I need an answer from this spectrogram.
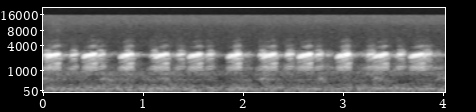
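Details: Steady series of short, rasping frog croaks, close to three per second, from rice paddies being prepared for farming, with a soft low rumble underneath.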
